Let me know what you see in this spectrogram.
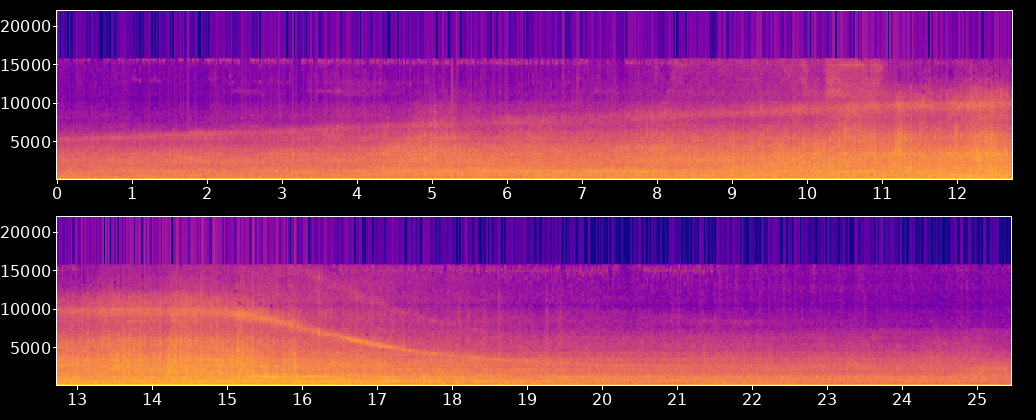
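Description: Passenger trains moving through a station: a loud, steady engine drone that swells and then cuts off about sixteen seconds in, while a high whine falls in pitch and the sound dies away.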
